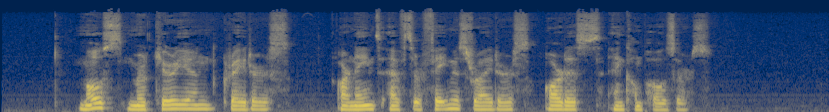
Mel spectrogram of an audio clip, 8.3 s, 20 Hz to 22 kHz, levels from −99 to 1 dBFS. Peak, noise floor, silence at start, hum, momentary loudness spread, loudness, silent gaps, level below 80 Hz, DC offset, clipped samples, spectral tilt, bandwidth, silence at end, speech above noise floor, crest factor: -4 dBFS; -61 dBFS; 0.8 s; none; 12 LU; -19 LUFS; none; -52 dBFS; under 0.1%; under 0.1%; -6.5 dB/octave; 14 kHz; 1.2 s; 43 dB; 16 dB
